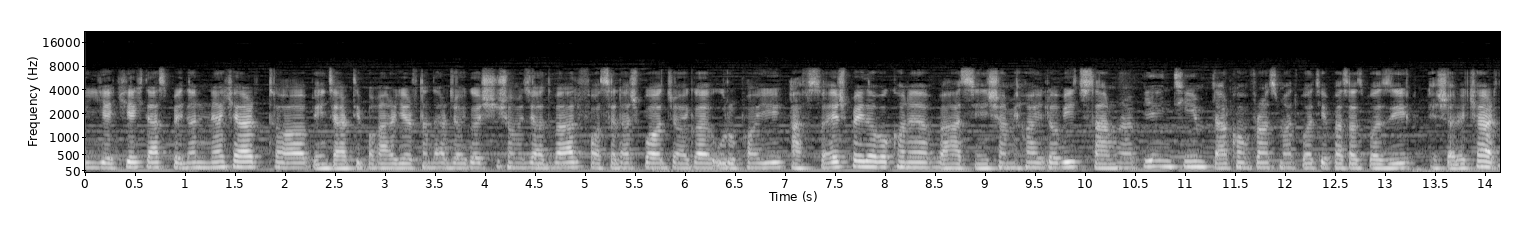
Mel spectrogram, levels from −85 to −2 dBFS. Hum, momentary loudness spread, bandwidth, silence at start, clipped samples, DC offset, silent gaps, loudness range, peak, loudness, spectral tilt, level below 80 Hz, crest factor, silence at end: none; 6 LU; 8 kHz; 0 s; under 0.1%; under 0.1%; none; 2 LU; 0 dBFS; -18 LUFS; -5.5 dB/octave; -38 dBFS; 18 dB; 0 s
